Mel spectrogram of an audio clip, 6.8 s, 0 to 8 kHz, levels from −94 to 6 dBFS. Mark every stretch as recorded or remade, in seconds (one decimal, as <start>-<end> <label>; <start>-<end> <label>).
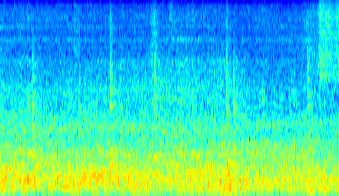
0.0-1.4 recorded; 1.4-5.5 remade; 5.5-6.1 recorded; 6.1-6.8 remade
